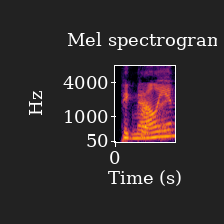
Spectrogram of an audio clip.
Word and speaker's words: Pygmalion: But it starts with, in ancient Greek mythology, Pygmalion, perfect.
